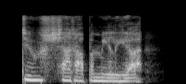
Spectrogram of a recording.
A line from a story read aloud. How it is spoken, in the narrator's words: Bridget said through gritted teeth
